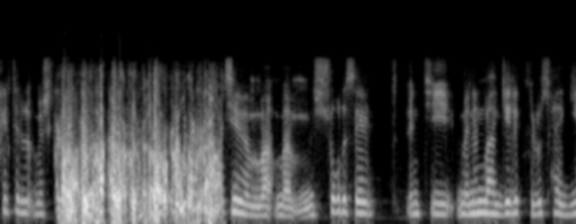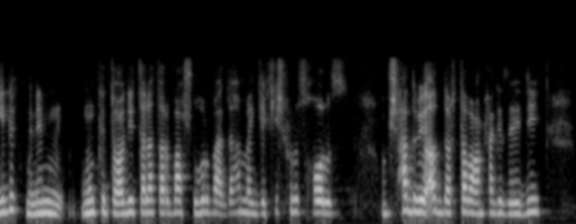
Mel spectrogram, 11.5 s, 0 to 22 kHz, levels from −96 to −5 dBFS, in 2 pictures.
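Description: From 0.56 to 2.25 s there is a codec payload misread. The receiving side unpacks the AMR-WB frames with the wrong bit layout. The sound fits octet-aligned packets being parsed as bandwidth-efficient ones, so every field lands in the wrong place. The decoder still treats each frame as valid, and the speech is replaced by garbled noise and warbling that barely tracks it. Clean speech returns once both ends agree on the packing again.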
